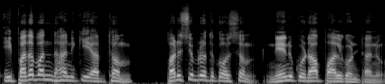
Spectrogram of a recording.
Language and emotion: Telugu, neutral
